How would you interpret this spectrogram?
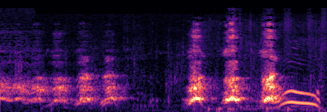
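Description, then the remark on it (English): Dogs at an artist's studio in Little Compton barking at arriving visitors in short bursts, starting with softer yips and building to three loud, sharp barks, ending in a drawn-out whining howl. “And we have now arrived at another artist's studio where we meet the dogs before we meet the artist.”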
